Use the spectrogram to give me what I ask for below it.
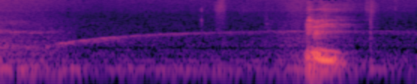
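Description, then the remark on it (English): A faint emergency siren wails in a slow, steady glide in the background, and a sharp cough near the end briefly cuts through. “Sweet Jesus, we've had a lot of sirens today.”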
